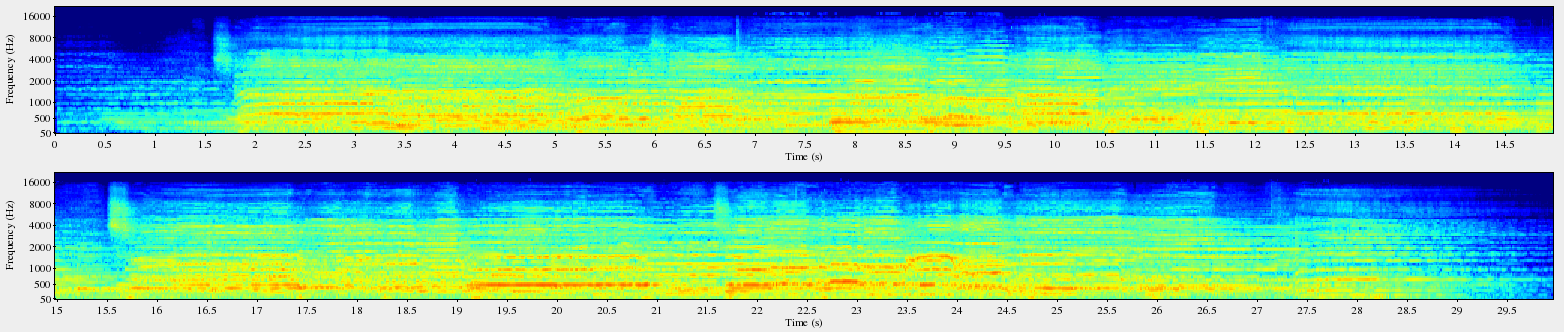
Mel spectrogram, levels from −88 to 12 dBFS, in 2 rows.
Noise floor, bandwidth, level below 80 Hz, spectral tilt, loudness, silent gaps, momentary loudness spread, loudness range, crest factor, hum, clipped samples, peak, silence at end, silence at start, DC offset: -45 dBFS; 16 kHz; -44 dBFS; -4.5 dB/octave; -14 LUFS; none; 10 LU; 6 LU; 14 dB; none; under 0.1%; 0 dBFS; 0.6 s; 0.6 s; under 0.1%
